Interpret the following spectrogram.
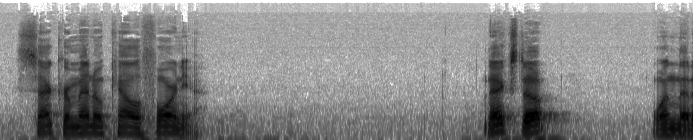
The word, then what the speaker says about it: Sacramento: Did you hear that? I didn't say Sacramento, California. A lot of people living in Sacramento, California. And you may travel there someday. And so make sure you can say it right.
